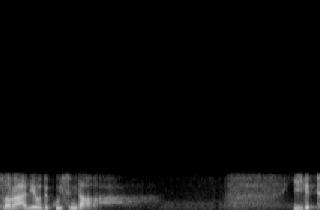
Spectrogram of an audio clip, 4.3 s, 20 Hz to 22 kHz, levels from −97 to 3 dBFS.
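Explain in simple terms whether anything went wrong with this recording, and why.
Throughout, the speech sounds thin, slightly rough and robotic. That comes from the G.729 codec, which rebuilds speech cheaply and cuts everything above roughly 3.7 kHz.

At 1.21 to 1.25 s and at 2.85 s, the speech briefly turns weak. This is VoIP packet loss concealed by the speech codec, which guessed at short missing chunks of about 20 and 40 ms.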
